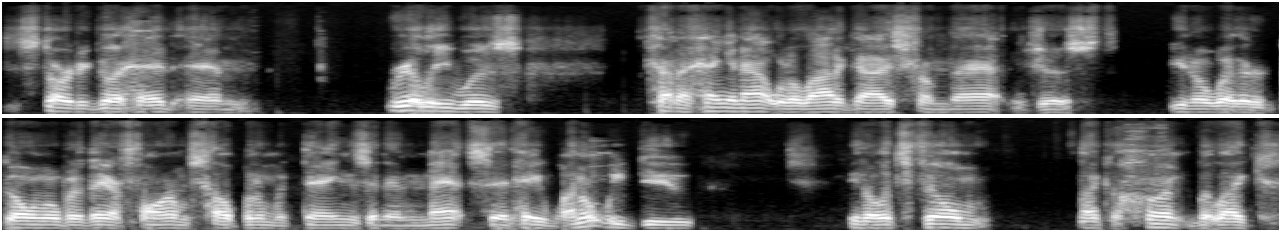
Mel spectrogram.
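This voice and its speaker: A man's voice: on the low side, fairly even intonation, normal speed, a little mellow, dry recording. A man in his forties, a podcast guest telling long stories in a rambling, casual way with frequent restarts. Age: 40s. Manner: rambling, restarts often, laughs between phrases. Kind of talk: casual interview storytelling.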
